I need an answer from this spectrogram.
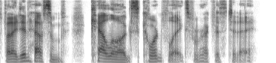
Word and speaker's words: Kellogg's: yesterday and discuss them over a bowl of Kelligs cornflakes and Winston cigarettes.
